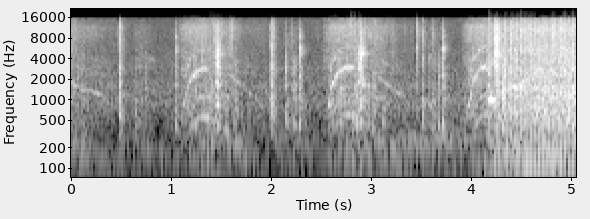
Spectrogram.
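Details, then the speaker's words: Brand-new Honda EU2200i inverter generator, first start on TruFuel 4-cycle fuel, with fuel valve on and choke on: several zipping recoil pulls, then it catches after about 4–5 pulls and settles into a steady, even run. A normal first start. "Okay, so it took me about 4 or 5 pulls, but when it's completely empty, brand new, it's going to take you a little more than that. But I would say roughly about 10 pulls and you should be good, so don't get disappointed when this doesn't start on the first pull."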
